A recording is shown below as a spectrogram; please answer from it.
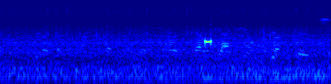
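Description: A quiet, steady low hum inside a patrol car, with one short electronic beep about two and a half seconds in.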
